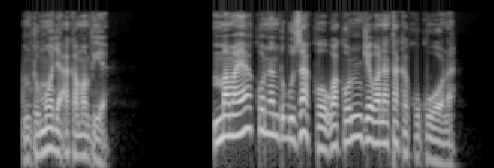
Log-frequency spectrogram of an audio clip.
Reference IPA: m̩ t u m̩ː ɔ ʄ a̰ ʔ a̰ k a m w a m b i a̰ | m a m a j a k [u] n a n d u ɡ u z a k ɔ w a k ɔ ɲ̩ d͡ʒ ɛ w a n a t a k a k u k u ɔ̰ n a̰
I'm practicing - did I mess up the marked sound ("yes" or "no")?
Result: yes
